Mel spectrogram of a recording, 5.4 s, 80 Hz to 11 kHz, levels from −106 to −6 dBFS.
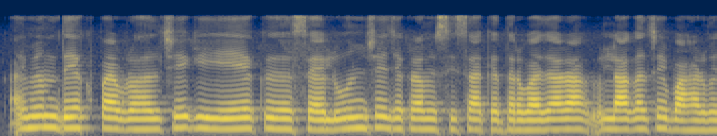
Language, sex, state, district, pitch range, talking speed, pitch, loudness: Maithili, female, Bihar, Katihar, 200-220 Hz, 265 wpm, 205 Hz, -17 LUFS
